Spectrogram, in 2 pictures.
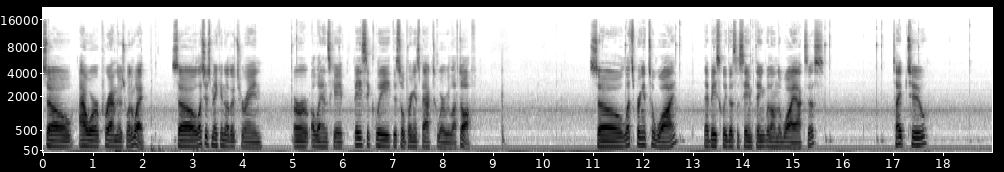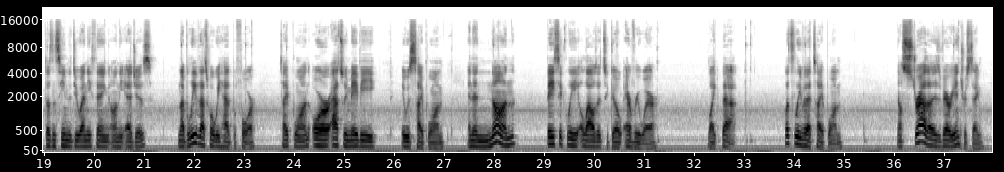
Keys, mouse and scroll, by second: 2.2 ctrl+z, 3.0 shift+a, 5.9-7.2 middle drag, 9.6 middle click, 10.3 middle click, 10.5-11.0 middle drag, 11.6-13.0 drag, 13.3 drag, 15.6-16.8 drag, 22.1 click, 28.0 click, 33.0-34.1 drag, 34.7 drag, 37.4-37.9 drag.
